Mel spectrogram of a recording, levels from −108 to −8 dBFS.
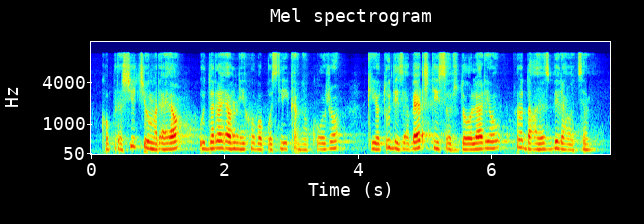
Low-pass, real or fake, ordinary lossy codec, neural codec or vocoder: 10.8 kHz; fake; none; codec, 24 kHz, 3 kbps, HILCodec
